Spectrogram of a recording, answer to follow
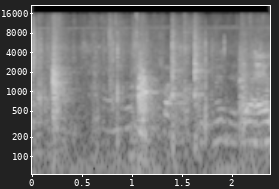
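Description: Split firewood logs knocking against each other as they are handled and stacked: a handful of sharp wooden knocks, the loudest about a second in.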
